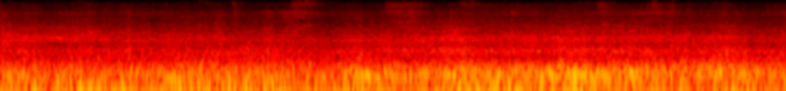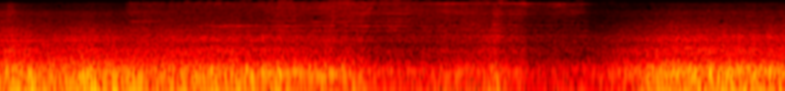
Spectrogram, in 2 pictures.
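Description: Double-stack intermodal well cars rolling past at speed: a steady rumble and clatter of steel wheels on the rails, with faint thin wheel-squeal tones. The noise dips for a couple of seconds about three-quarters of the way through, then comes back up.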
